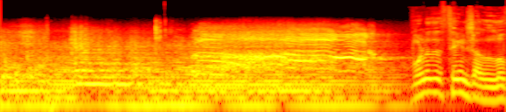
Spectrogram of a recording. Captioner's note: man screams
